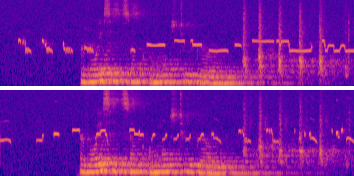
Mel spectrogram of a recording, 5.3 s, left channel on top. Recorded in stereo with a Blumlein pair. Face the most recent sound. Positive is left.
turn(degrees=25)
